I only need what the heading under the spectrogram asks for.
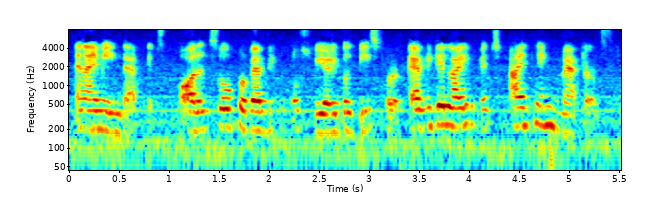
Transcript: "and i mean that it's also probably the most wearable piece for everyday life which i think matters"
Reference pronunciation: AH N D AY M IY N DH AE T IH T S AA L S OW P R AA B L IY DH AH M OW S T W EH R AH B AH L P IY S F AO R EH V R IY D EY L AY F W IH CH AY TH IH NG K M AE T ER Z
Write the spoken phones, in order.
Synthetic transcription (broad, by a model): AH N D AY M IY N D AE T IH T S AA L S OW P AA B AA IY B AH M OW S T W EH R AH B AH L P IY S F AO R EH V R IY D EY L AY F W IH CH AY T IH NG K M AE T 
